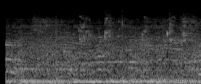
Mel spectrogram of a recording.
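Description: Basketball being dribbled on a hardwood court over a steady murmur from a large arena crowd.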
